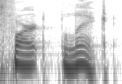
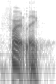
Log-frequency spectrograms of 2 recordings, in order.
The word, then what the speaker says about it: fartlek: t l e k but it's pronounced fart lick yeah fart lick fart lick mm I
